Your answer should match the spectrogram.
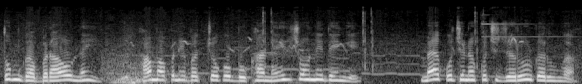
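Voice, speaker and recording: A man plays a devoted cartoon father pigeon, high for a male voice yet mellow. He is earnest, protective and determined. The sound is dull and lo-fi, with music behind. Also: normal speed, natural voice. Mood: reassuring. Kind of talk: Hindi moral cartoon dubbing.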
